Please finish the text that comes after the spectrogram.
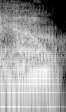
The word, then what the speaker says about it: Hayao: I would say Hayao. I think it's spelled Hayao.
